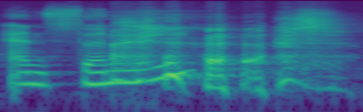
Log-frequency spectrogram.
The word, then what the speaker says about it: Anthony: Smith I know because you have a silent h in your name and it should be said Anthony well you know it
